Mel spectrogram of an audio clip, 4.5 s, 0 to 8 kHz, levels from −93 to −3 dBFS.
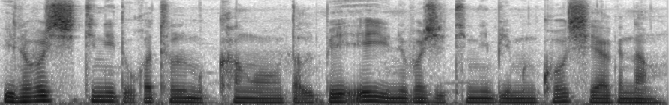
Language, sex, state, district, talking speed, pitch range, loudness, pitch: Garo, male, Meghalaya, West Garo Hills, 105 wpm, 95-115 Hz, -16 LUFS, 100 Hz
